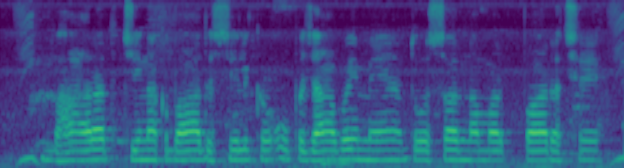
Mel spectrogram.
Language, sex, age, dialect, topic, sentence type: Maithili, male, 18-24, Bajjika, agriculture, statement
